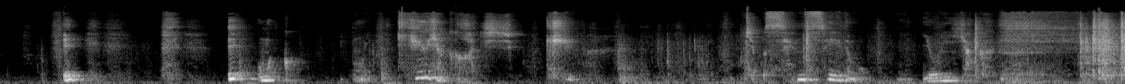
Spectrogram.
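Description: A young man reads out loud with animation, close by.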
